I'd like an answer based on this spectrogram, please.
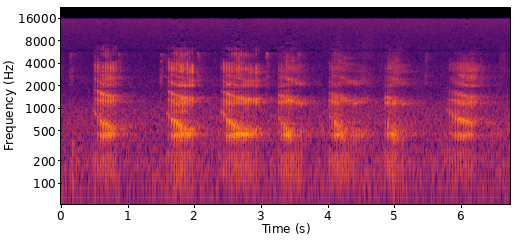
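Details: Fallow deer in the rut at the Amsterdamse Waterleiding Duinen on 18 October 2021: seven rough, croaking groans about one second apart, each a short grating burst.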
